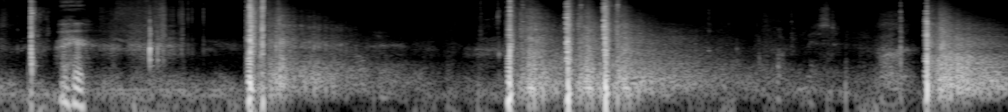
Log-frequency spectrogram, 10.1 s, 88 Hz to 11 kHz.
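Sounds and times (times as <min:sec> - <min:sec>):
shotgun blasts: 0:02.4 - 0:03.7, 0:05.0 - 0:07.0, 0:09.2 - 0:10.0.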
